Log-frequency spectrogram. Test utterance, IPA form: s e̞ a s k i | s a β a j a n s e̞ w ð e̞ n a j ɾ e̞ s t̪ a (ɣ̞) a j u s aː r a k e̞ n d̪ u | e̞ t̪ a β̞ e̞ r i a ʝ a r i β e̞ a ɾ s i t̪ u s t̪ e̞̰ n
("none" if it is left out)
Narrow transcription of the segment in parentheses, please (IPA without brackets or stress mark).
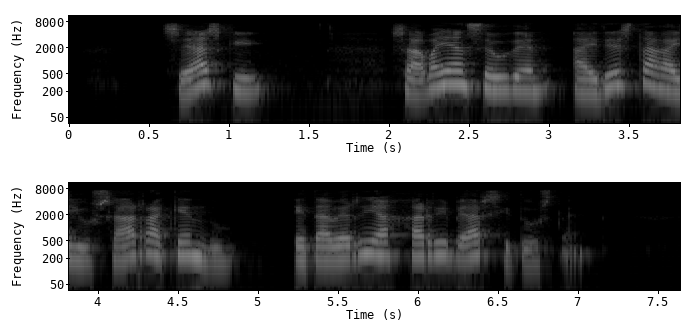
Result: ɣ̞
